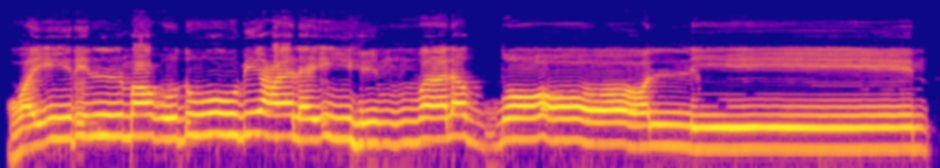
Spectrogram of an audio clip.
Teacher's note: وقف کی صورت میں نون کو ساکن پڑھیں گے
